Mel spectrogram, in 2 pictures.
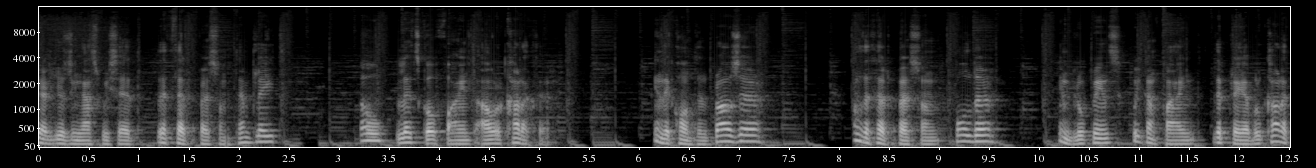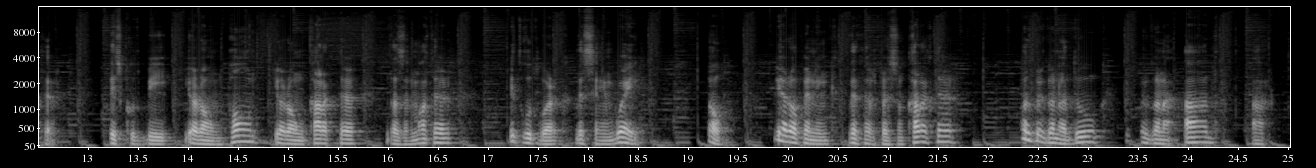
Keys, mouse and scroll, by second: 2.7 F7, 6.2 click, 7.4 click, 10.1 click, 10.3 click, 13.3 click, 20.7 click, 20.9 click, 21.7 click, 21.9 right click, 23.7 click.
